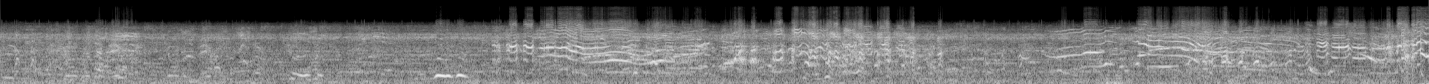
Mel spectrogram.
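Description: A crowd of young children chatter and cheer close by.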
